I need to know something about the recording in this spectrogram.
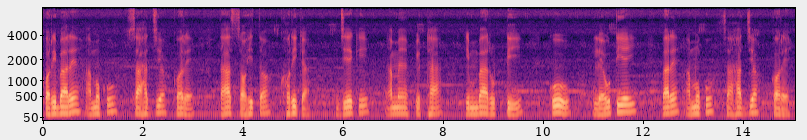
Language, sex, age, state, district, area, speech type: Odia, male, 18-30, Odisha, Kendrapara, urban, spontaneous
